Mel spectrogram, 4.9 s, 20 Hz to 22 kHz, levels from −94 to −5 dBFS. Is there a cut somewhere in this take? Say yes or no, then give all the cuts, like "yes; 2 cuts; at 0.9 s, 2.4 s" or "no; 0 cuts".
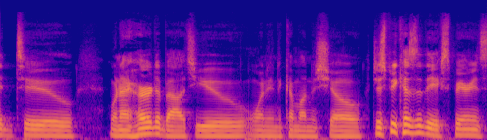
yes; 1 cut; at 3.7 s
